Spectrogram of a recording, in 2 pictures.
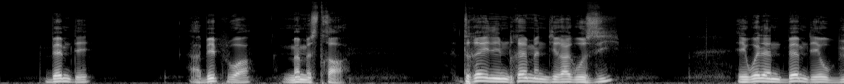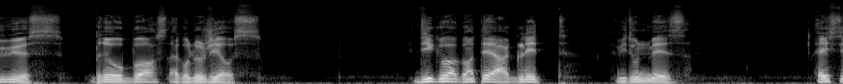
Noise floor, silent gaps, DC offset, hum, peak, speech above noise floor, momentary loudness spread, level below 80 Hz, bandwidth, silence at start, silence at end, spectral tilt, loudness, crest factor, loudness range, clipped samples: -55 dBFS; none; under 0.1%; none; 0 dBFS; 40 dB; 14 LU; -40 dBFS; 13 kHz; 0.45 s; 0 s; -6.5 dB/octave; -16 LUFS; 18 dB; 4 LU; under 0.1%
